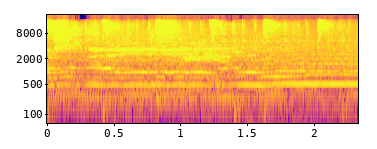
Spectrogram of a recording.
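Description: Live church worship music: singers holding long notes over a band with keyboard and drums.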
